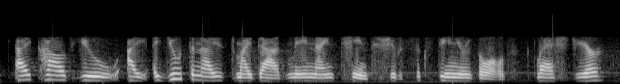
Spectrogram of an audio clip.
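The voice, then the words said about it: Regional American accent. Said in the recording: “it's a regional accent thing.”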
